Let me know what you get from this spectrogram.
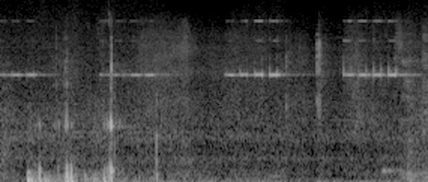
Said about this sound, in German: Heute ist Freitag. Freitag ist Arbeitstag und da geht bei mir immer um diese Zeit ein Wecker an.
